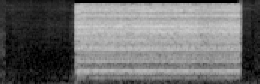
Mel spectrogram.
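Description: A doorbell at a front door buzzes once: a single loud, steady, harsh buzz lasting about a second, starting and stopping abruptly, heard alone.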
